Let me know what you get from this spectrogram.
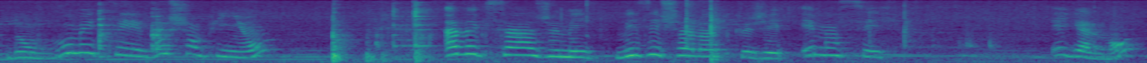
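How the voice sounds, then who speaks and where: High-voiced chatty woman cooking. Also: expressive, unhurried, long pauses, very noisy. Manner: chatty, keeps saying "donc" and "bien sûr". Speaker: cooking show host. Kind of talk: casual cooking demonstration. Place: small shop, indoors.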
